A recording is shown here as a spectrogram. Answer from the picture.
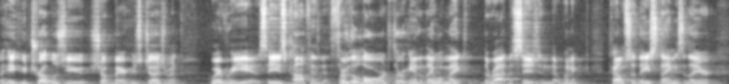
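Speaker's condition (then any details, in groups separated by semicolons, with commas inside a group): No condition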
